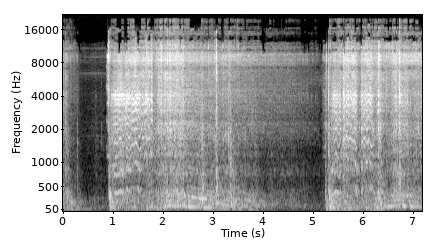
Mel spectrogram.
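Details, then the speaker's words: 1946 Chevy boom truck engine, sat 35 years, previously water-filled and locked up, on pump-sprayer fuel with ether; two bursts of ragged cranking with brief firing, each dying away, smoking from what was put in; won't keep running. "Well, she tried. She's smoking a little bit from all the junk I put down in there, but we're gonna get her running."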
